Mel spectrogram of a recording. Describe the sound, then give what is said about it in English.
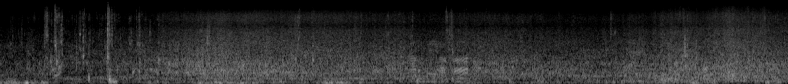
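Sea waves wash and surge steadily, with gusts of wind buffeting the microphone. A few brief splashes near the start are walking boots being dunked into the sea at the most westerly point of a pilgrimage, before a hike. “We've found a spot where we can dunk our boots, so this is the most westerly point of the pilgrimage.”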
